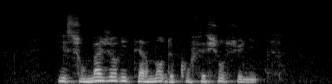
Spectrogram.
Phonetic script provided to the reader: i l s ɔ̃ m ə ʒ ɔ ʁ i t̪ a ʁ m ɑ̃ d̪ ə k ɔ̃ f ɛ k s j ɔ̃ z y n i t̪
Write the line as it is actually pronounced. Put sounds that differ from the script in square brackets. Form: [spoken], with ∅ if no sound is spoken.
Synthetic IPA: i l s ɔ̃ m [a] ʒ ɔ ʁ i t̪ [ɛ] ʁ m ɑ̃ d̪ ə k ɔ̃ f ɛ [∅] s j ɔ̃ [s] y n i t̪

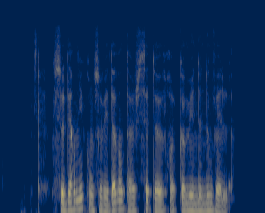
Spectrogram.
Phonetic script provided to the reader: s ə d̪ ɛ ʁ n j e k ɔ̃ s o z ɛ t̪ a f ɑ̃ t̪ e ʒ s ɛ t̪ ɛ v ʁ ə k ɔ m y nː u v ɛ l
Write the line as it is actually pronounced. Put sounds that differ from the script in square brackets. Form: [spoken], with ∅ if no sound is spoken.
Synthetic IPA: s ə d̪ ɛ ʁ n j e k ɔ̃ s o [v] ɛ [d̪] a [v] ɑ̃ t̪ [a] ʒ s ɛ t̪ [œ] v ʁ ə k ɔ m y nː u v ɛ l

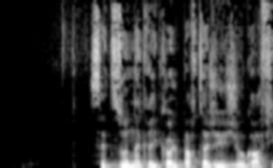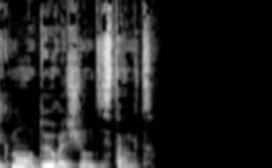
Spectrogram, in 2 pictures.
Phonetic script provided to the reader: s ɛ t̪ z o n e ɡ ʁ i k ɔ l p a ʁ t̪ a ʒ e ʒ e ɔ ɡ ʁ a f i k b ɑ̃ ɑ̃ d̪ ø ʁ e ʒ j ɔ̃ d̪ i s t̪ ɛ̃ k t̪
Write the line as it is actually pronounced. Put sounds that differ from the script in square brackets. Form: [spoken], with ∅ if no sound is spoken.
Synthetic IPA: s ɛ t̪ z o n [a] ɡ ʁ i k ɔ l p a ʁ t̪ a ʒ e ʒ e ɔ ɡ ʁ a f i k [m] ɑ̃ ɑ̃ d̪ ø ʁ e ʒ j ɔ̃ d̪ i s t̪ ɛ̃ k t̪

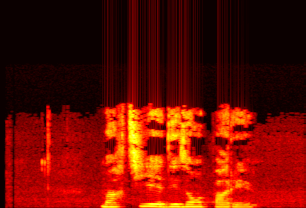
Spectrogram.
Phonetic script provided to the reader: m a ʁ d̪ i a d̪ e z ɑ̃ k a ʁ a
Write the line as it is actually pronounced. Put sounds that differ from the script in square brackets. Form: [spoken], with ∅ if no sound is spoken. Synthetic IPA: m a ʁ [t̪] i [ɛ] d̪ e z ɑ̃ [p] a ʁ [e]

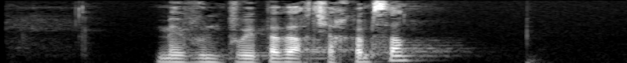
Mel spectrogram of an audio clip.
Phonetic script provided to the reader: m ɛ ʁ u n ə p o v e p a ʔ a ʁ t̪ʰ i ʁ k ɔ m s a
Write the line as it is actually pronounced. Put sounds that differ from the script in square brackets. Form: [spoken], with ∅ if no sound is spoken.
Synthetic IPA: m ɛ [v] u n ə p [u] v e p a [p] a ʁ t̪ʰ i ʁ k ɔ m s a

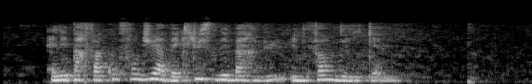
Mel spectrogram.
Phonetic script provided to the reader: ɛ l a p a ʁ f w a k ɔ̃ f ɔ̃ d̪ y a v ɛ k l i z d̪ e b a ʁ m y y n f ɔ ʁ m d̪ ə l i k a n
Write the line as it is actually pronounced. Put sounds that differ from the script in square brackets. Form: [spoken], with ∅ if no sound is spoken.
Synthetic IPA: ɛ l [ɛ] p a ʁ f w a k ɔ̃ f ɔ̃ d̪ y a v ɛ k l [y] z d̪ e b a ʁ [b] y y n f ɔ ʁ m d̪ ə l i k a n

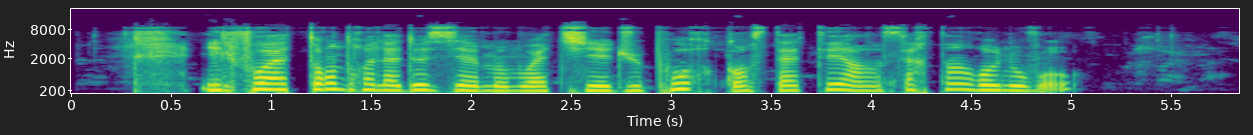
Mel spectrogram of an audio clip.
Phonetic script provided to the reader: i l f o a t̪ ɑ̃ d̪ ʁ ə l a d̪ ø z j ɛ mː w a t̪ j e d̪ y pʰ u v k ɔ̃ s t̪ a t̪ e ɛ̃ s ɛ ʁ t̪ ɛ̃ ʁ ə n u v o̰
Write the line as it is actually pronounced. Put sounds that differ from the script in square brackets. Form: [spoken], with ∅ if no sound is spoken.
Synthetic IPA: i l f o a t̪ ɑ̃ d̪ ʁ ə l a d̪ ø z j ɛ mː w a t̪ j e d̪ y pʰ u [ʁ] k ɔ̃ s t̪ a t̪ e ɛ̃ s ɛ ʁ t̪ ɛ̃ ʁ ə n u v o̰

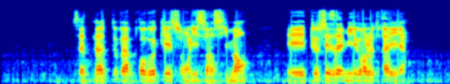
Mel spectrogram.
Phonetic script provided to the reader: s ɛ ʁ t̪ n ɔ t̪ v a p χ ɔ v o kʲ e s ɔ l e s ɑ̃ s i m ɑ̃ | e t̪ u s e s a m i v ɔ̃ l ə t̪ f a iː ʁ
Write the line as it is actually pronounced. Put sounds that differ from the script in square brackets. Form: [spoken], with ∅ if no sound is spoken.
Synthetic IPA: s ɛ [∅] t̪ n ɔ t̪ v a p χ ɔ v [ɔ] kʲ e s [ɔ̃] l [i] s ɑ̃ s i m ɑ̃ | e t̪ u s e [z] a m i v ɔ̃ l ə t̪ [χ] a iː ʁ

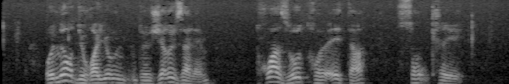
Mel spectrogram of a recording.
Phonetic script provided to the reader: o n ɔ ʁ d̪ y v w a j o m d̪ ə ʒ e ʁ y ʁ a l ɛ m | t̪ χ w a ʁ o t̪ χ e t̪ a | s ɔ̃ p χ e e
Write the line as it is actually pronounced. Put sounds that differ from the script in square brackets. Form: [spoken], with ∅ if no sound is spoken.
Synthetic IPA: o n ɔ ʁ d̪ y [ʁ] w a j o m d̪ ə ʒ e ʁ y [z] a l ɛ m | t̪ χ w a [z] o t̪ χ e t̪ a | s ɔ̃ [k] χ e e

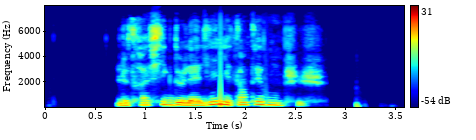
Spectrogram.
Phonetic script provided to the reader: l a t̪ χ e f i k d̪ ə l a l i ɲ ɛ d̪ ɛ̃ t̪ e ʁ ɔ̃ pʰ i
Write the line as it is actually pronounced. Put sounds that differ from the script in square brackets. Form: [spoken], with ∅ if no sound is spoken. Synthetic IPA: l [ə] t̪ χ [a] f i k d̪ ə l a l i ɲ ɛ [t̪] ɛ̃ t̪ e ʁ ɔ̃ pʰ [y]

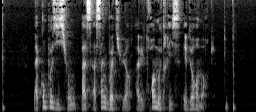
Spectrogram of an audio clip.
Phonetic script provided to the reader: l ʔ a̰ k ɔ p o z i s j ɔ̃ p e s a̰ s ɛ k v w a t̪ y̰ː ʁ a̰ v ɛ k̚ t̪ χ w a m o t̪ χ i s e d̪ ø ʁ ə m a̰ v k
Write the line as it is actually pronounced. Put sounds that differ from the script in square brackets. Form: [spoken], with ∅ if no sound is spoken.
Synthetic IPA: l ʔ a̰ k [ɔ̃] p o z i s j ɔ̃ p [a] s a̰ s [ɛ̃] k v w a t̪ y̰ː ʁ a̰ v ɛ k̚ t̪ χ w a m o t̪ χ i s e d̪ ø ʁ ə m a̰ [ʁ] k

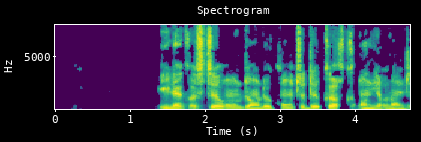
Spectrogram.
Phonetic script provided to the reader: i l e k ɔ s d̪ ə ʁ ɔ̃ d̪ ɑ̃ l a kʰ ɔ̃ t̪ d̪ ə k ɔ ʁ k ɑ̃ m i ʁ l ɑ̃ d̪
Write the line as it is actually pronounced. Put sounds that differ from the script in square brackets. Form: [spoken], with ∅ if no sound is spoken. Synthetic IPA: i l [a] k ɔ s [t̪] ə ʁ ɔ̃ d̪ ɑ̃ l [ə] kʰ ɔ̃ t̪ d̪ ə k ɔ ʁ k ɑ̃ [n] i ʁ l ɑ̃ d̪

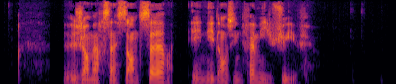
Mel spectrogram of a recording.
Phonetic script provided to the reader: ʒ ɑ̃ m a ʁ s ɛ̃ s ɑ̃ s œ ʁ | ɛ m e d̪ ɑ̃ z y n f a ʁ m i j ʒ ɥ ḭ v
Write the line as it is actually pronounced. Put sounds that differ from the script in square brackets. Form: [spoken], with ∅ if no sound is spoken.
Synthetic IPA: ʒ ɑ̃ m a ʁ s ɛ̃ s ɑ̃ s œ ʁ | ɛ [n] e d̪ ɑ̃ z y n f a [∅] m i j ʒ ɥ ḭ v

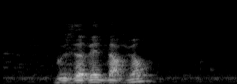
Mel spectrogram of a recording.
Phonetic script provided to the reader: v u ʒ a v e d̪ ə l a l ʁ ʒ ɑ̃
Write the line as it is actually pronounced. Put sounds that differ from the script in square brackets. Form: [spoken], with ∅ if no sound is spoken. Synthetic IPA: v u [z] a v e d̪ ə l a [∅] ʁ ʒ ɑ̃

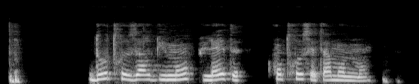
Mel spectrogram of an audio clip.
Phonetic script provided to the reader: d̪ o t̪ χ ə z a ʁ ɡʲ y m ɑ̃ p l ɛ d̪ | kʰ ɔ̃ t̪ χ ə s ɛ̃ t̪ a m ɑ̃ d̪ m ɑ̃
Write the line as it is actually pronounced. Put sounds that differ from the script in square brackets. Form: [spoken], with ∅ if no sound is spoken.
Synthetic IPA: d̪ o t̪ χ ə z a ʁ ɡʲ y m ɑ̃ p l ɛ d̪ | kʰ ɔ̃ t̪ χ ə s [ɛ] t̪ a m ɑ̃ d̪ m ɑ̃

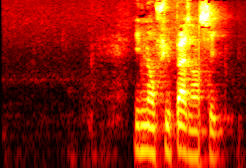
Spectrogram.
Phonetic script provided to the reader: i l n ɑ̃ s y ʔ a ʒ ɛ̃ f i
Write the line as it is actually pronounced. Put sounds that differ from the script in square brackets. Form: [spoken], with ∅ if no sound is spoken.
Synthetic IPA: i l n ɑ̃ [f] y [p] a [z] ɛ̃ [s] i

